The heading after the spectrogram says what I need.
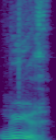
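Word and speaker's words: mûre: Ou mûr. Qual que é a diferença? Nenhuma. Apesar de ter o E aqui no final, no feminino, ele não vai ser pronunciado, porque o E, a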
